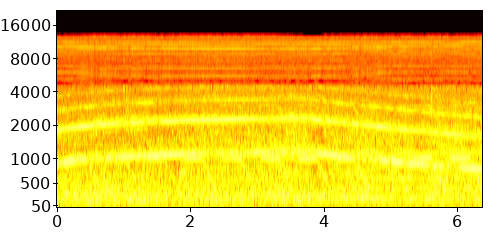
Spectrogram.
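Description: Federal Signal PowerCall electronic siren on a fire squad truck sounding a slow wail: the pitch holds high, then falls away about four seconds in.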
